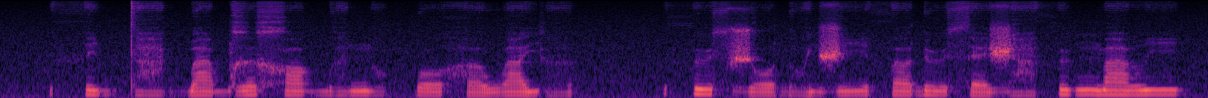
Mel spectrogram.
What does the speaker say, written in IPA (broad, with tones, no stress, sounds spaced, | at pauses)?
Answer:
θ i˨ b t a̤˨ ɡ͡b a˨ b ɣ ə˦ x ɒ˦ ɡ͡b ə̤˦ n o̤˦ k͡p o˨ h ʌ˩ w a˦ j ə̤˨ | θ ʉ˦ s ʒ o˩ ɗ o̤˩ j ʒ i˨ θ ʌ˨ ɗ ʉ˨ s ɛ˩ ʒ a̤˨ θ ʉ˥ ŋ͡m a˥ β i˥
